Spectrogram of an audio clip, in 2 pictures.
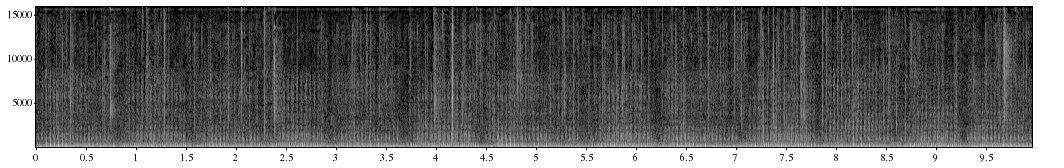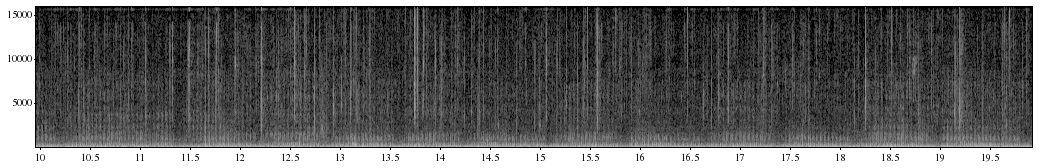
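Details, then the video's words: Continuous deep purring of a cat set against a crackling fireplace: soft rhythmic rumble cycling with inhale and exhale every second or so, accompanied by irregular sharp crackles and pops from the fire. "Purring Cat"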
